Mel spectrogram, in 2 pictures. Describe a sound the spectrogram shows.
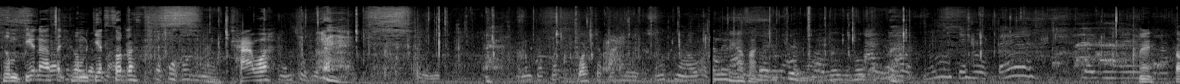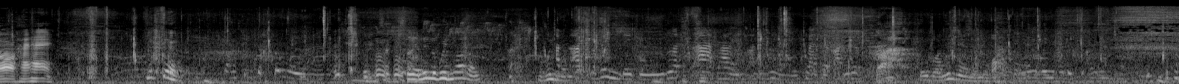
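A man chews and smacks his lips noisily.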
